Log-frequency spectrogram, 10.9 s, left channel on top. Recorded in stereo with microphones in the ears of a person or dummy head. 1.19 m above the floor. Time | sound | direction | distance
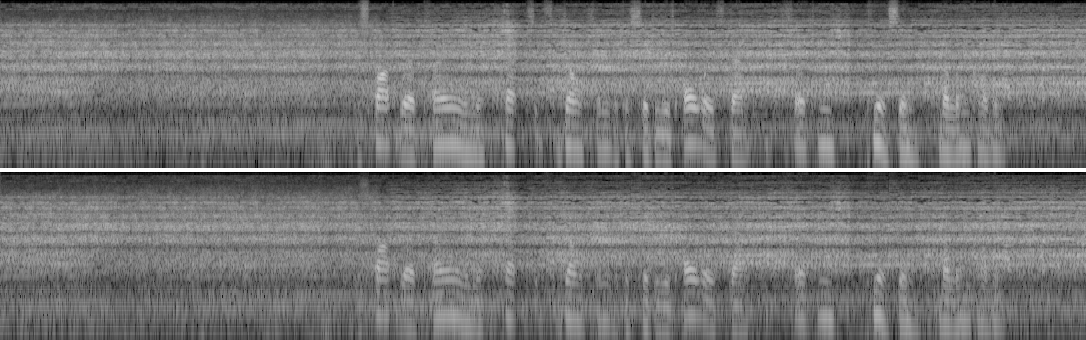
0.0 | an engine running | 5° right (ahead or behind) | ?
3.6 | a woman speaking | 75° left (ahead or behind) | ?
